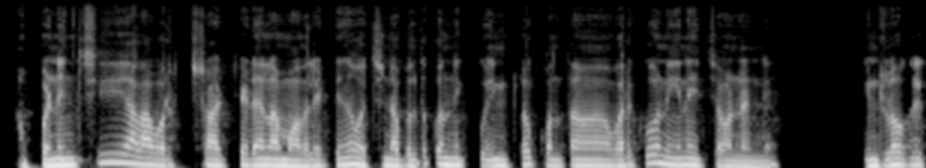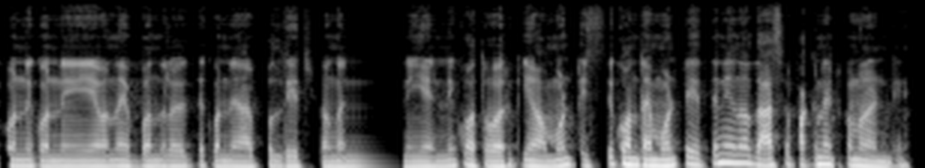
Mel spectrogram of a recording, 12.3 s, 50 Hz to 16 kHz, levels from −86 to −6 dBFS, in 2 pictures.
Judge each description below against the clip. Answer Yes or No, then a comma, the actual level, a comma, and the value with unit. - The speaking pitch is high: No, low, 120 Hz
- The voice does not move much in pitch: No, average, 3.0 semitones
